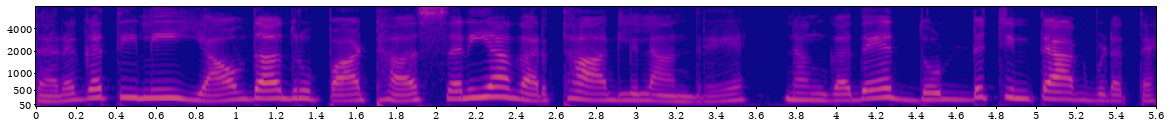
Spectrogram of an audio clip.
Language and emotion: Kannada, fearful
